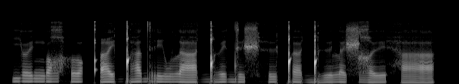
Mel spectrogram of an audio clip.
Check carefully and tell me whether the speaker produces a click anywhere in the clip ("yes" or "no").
yes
